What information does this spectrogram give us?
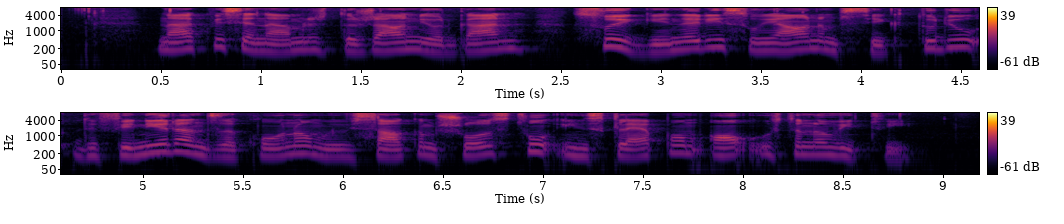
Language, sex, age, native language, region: Slovenian, female, 50-59, Slovenian, Central Slovenia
